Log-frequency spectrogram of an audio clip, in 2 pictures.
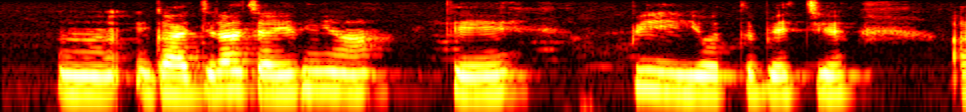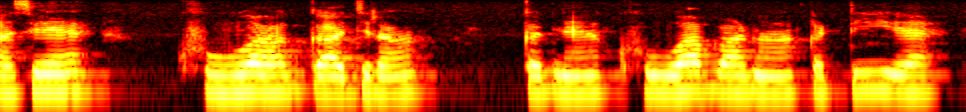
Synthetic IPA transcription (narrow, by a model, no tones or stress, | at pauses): ɡaːd͡ʒɾãːt͡ʃaːiːd̪ɪjãː | t̪eː | piːʊt̪bɪt͡ʃ | əsẽː | kʰuːaːɡaːd͡ʒɾãː | kənːẽːkʰuːaːpaːnãːkəʈːiːɛː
